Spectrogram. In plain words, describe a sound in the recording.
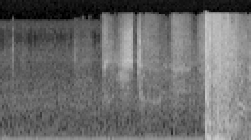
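A man pleads in a frightened voice.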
